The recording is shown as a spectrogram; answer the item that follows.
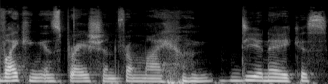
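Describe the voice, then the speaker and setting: Very deep and low in pitch, this woman's voice has a dark, mellow tone and a flat, monotone delivery with a Danish accent. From Denmark, Copenhagen area. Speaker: voice actress. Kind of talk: interview answers. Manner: halting, many repetitions.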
